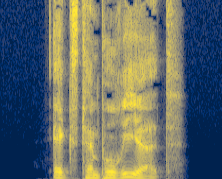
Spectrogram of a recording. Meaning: 1. past participle of extemporieren 2. inflection of extemporieren: third-person singular present 3. inflection of extemporieren: second-person plural present
- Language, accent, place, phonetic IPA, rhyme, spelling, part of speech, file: German, Germany, Berlin, [ɛkstɛmpoˈʁiːɐ̯t], -iːɐ̯t, extemporiert, verb, De-extemporiert.ogg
